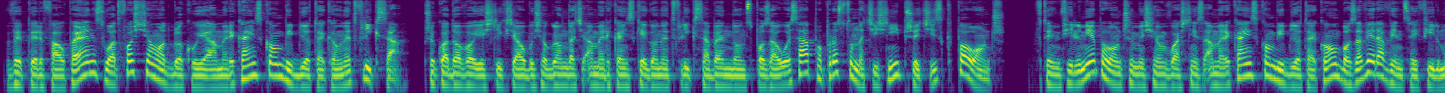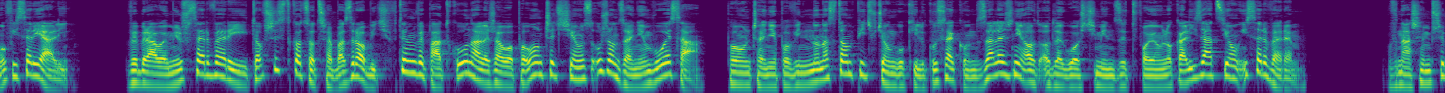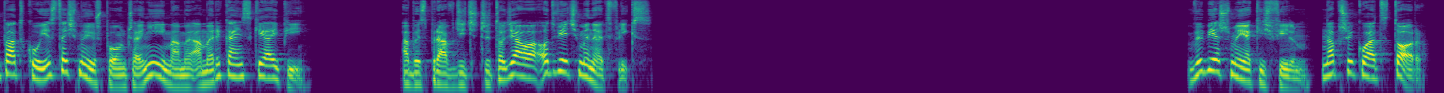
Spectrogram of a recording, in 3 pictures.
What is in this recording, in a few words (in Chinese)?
波兰语男 干音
